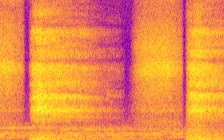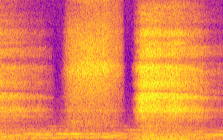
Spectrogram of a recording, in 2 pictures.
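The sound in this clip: Slow, deep breathing during a guided breathing exercise: three long, airy breaths, each starting with a sharp rush of air and then holding steady, with brief quiet gaps between.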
